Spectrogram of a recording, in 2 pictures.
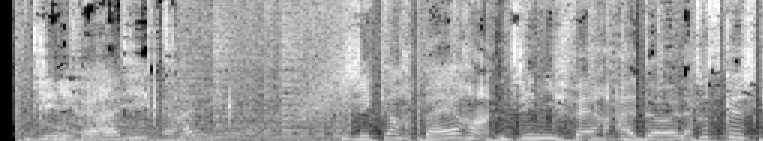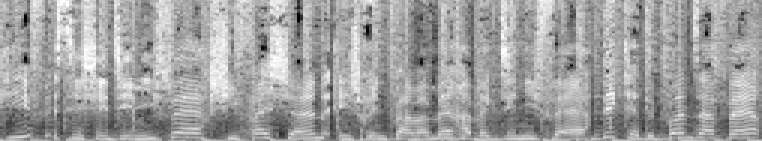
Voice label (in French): pub, voix off; JENNYFER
